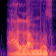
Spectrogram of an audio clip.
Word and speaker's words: Álamos: El cronista de Álamos Sonora, Álamos con acento en la A.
